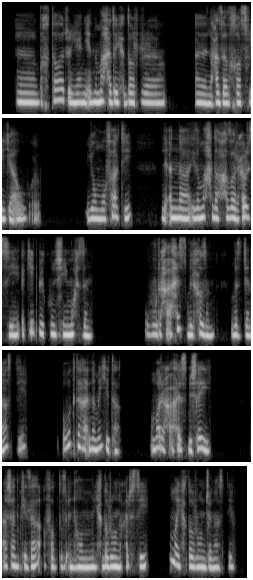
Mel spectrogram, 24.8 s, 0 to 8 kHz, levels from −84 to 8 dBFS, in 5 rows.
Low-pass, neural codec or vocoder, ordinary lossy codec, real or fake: 7.2 kHz; none; none; real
